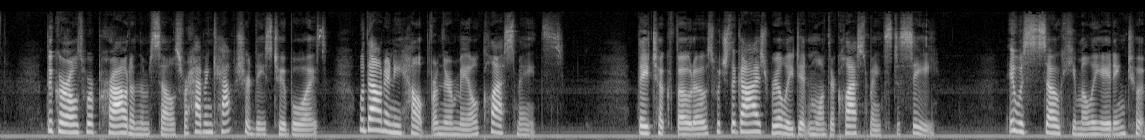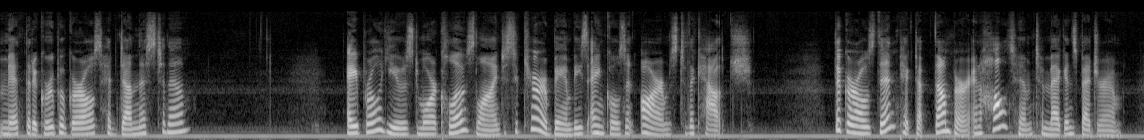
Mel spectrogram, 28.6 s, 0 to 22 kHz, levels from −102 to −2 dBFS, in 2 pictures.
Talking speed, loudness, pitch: 155 wpm, -26 LUFS, 165 Hz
